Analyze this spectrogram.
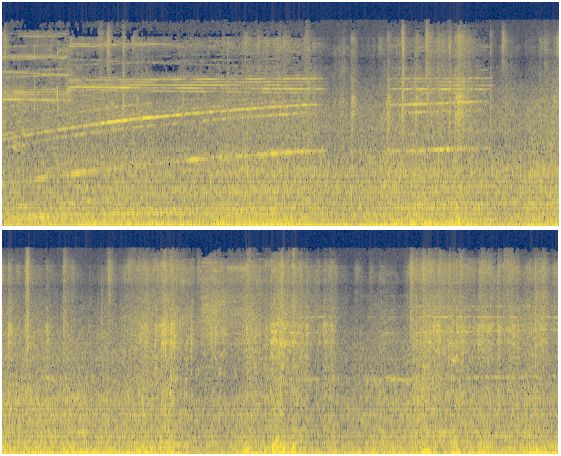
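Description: Inside a Mercedes-Benz eCitaro battery-electric bus: the electric drive whines, rising in pitch for the first six seconds as the bus accelerates, and rises again briefly a little later. Over a steady low road and body rumble, with scattered knocks and rattles in the second half.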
